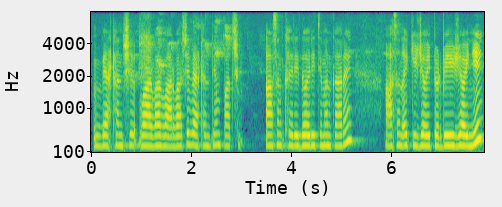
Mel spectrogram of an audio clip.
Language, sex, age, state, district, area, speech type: Kashmiri, female, 45-60, Jammu and Kashmir, Anantnag, rural, spontaneous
